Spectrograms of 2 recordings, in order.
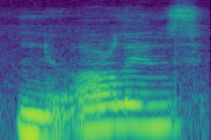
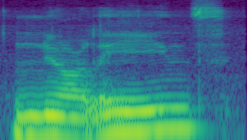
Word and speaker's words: New Orleans: born as they all are knowledge no Linens New Orleans New Orleans New Orleans they all seem to be acceptable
